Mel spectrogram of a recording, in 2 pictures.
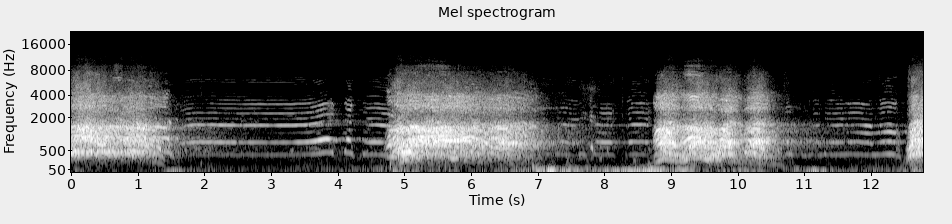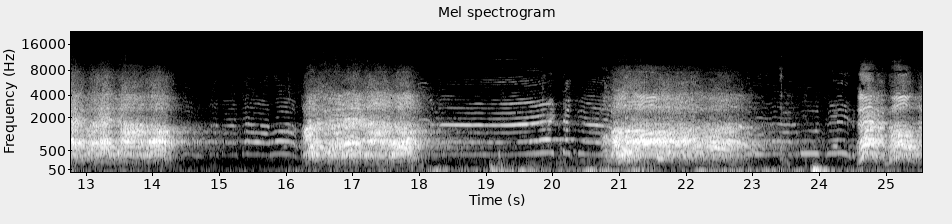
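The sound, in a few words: large crowd chanting takbir at religious gathering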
